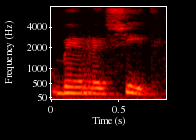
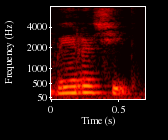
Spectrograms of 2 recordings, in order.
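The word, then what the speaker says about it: בראשית: Así entonces el primer libro se llama Al principio, que en hebreo suena como Bereshit. Ese es el nombre, Bereshit.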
